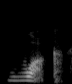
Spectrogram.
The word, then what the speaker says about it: walk: Vamos a iniciar con la L silenciosa. Ya vimos walk. Normalmente, tal vez nosotros decíamos walk. I'm walking, ¿verdad? De caminar. Pero ahora ustedes ya saben, walk. Va la L, pero no se pronuncia.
